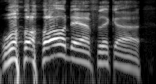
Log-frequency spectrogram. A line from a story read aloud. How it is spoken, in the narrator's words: Zuzu laughed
